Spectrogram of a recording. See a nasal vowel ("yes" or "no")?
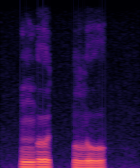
no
